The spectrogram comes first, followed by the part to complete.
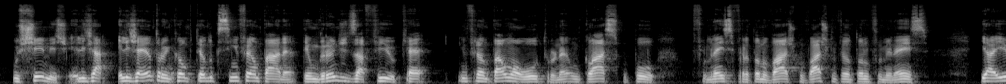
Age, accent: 30-49, Brazilian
